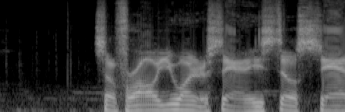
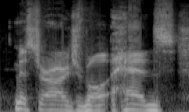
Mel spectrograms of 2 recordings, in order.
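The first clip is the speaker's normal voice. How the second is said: usual speaking voice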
